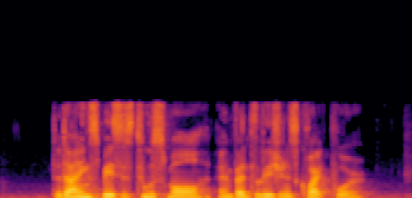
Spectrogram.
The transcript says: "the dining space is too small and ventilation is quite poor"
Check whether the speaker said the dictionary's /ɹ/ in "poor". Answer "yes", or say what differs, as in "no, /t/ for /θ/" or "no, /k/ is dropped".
yes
